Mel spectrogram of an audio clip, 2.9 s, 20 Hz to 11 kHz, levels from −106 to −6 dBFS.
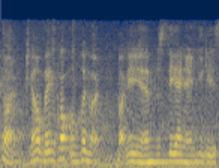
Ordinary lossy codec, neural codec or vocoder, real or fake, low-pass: none; codec, 16 kHz, 2 kbps, FunCodec, trained on LibriTTS, 25 frames a second; fake; 7.2 kHz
